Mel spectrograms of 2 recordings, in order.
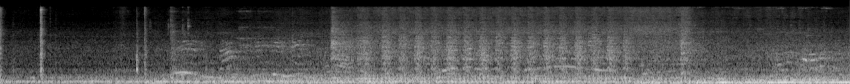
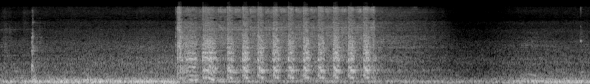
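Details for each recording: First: Toyota Innova common-rail diesel, after fixing the P0351 crank-no-start fuel supply fault: cranks, catches and settles to a steady idle, one clean rev and back down; starts and runs, common rail still to be bled. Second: Toyota Innova common-rail, code P0351, cranks but won't start: fast even cranking pulses about three per second, never catching; no fuel reaching the common rail, no rail pressure, and the unit has no rail pressure sensor for the ECM to detect it.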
